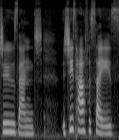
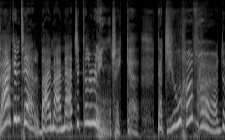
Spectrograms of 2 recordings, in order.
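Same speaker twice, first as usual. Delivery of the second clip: high, slow, drawn-out put-on storybook witch voice; 8 semitones higher than usual. Retelling what a witch said after a ring trick: put-on witch voice. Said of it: "Do you know she doesn't talk like that?".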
